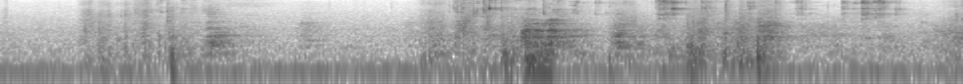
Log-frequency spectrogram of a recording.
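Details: Two rescued dogs about two years old, a black Australian Kelpie named Audi and a bulldog mix named Shelly, playing together as pets; scuffling play noises with short growly whimpers and yips over a steady low hum.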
